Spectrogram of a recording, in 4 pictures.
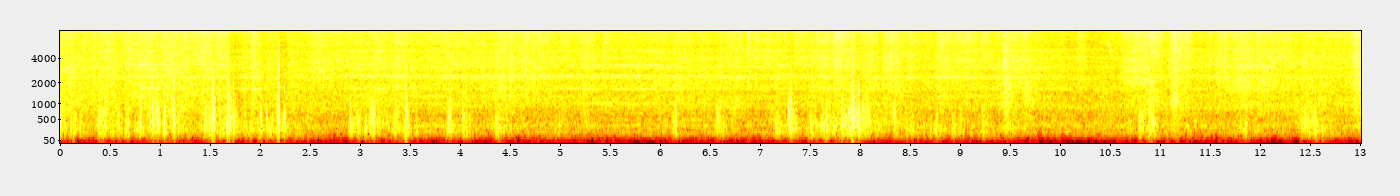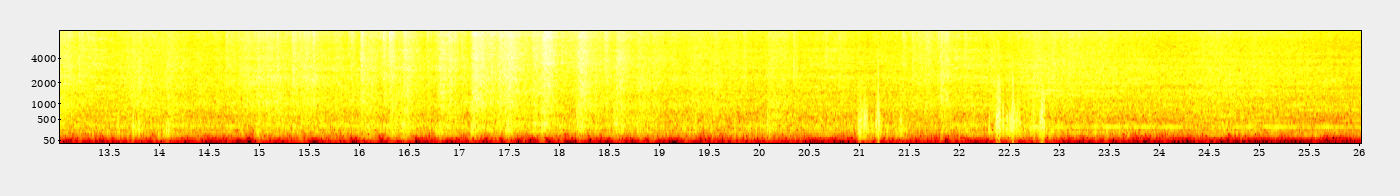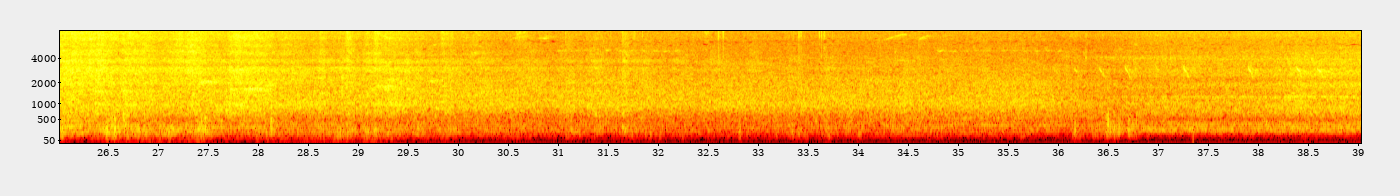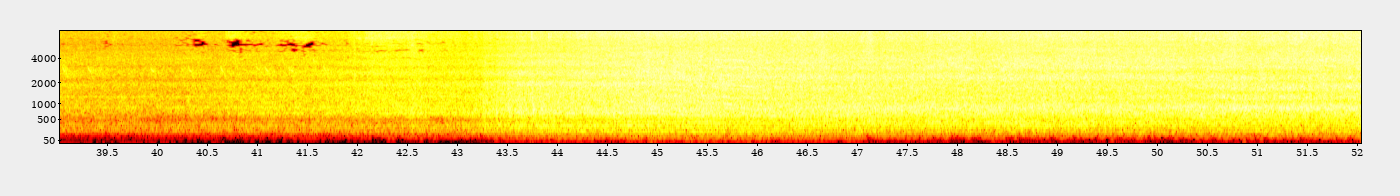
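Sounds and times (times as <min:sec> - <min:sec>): train wheels rumbling on rail: 0:00.0 - 0:34.5, 0:36.1 - 0:52.0
wheels knocking over rail joints: 0:06.6 - 0:23.2.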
